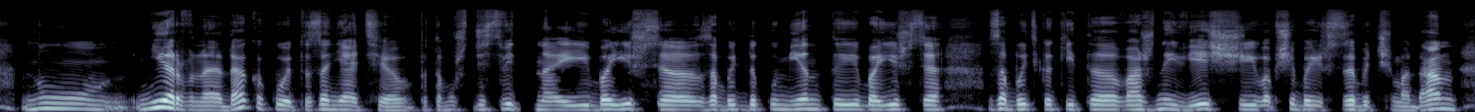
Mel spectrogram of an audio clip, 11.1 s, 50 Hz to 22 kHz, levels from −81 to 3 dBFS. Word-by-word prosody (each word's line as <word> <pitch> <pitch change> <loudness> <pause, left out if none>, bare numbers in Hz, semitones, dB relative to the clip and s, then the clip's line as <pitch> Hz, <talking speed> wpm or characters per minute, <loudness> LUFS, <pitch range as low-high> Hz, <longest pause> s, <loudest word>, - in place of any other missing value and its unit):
ну, 185 +2 -3
нервное, 165 -9 +6
да, 230 - +2
какое-то 165 -8 -3
занятие. 140 -5 -1
Потому 140 0 -11
что, 135 +2 -14
действительно, 155 -2 -4
и 145 +1 0
боишься 160 -2 +1
забыть 155 +1 -3
документы, 160 +1 -1
и - - +2
боишься 155 0 0 0.3
забыть 165 0 0
какие-то 160 -1 -1
важные 155 +1 -1
вещи, 160 +3 0
и 155 0 +1
вообще 155 +3 -3
боишься 150 -1 -3
забыть 145 -3 0
чемодан. 150 +6 +1
155 Hz, 125 wpm, -24 LUFS, 150-165 Hz, 0.3 s, нервное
